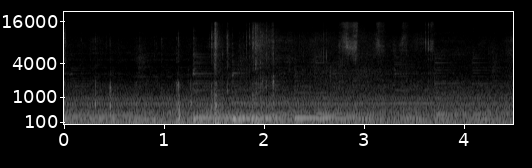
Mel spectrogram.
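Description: Background music playing as a held, stepped tune, with a few light clicks of wooden miniature-house wall pieces being handled and locked together about a second in.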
